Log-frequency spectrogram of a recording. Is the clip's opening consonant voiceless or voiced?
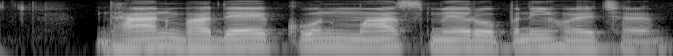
voiced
